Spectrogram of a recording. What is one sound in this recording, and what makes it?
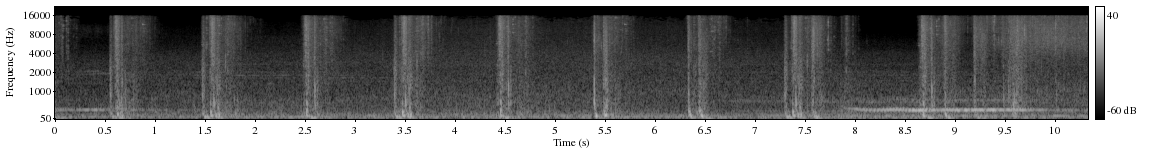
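Footsteps thud at a steady walking pace across grass and soil.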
